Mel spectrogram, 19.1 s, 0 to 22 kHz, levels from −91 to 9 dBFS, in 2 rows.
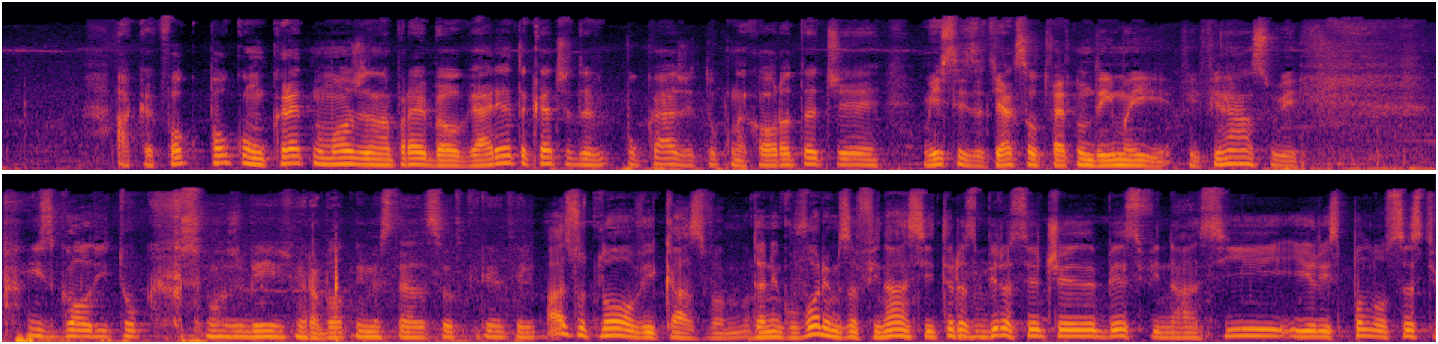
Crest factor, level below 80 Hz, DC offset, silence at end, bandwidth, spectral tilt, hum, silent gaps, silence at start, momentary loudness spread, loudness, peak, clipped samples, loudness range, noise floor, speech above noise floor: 16 dB; -38 dBFS; under 0.1%; 0 s; 16 kHz; -5.5 dB/octave; none; none; 0 s; 10 LU; -20 LUFS; -4 dBFS; under 0.1%; 4 LU; -45 dBFS; 25 dB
